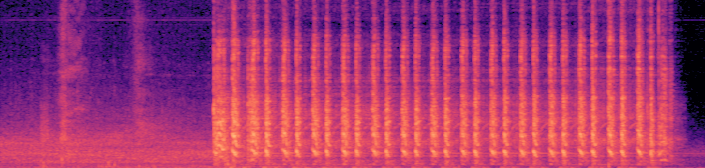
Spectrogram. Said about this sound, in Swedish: Men nu ska vi se om den startar först. Jag slog på tändningen, tryckte i choken Sanningens ögonblick.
